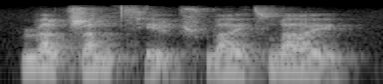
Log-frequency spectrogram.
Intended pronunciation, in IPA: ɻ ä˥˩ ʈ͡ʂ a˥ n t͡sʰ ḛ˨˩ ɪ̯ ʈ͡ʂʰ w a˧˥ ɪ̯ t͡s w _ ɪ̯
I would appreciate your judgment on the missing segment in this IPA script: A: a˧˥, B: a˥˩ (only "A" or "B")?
B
